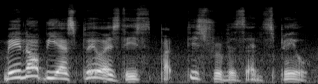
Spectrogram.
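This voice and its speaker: A hoarse woman talks through a tarot spread, explaining each card earnestly and point by point. Her voice sits high, with a heavy gravelly fry running through it, and a husky, breathy edge. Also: expressive, normal speed, darkish tone. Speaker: tarot reader. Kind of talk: tarot card reading monologue.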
